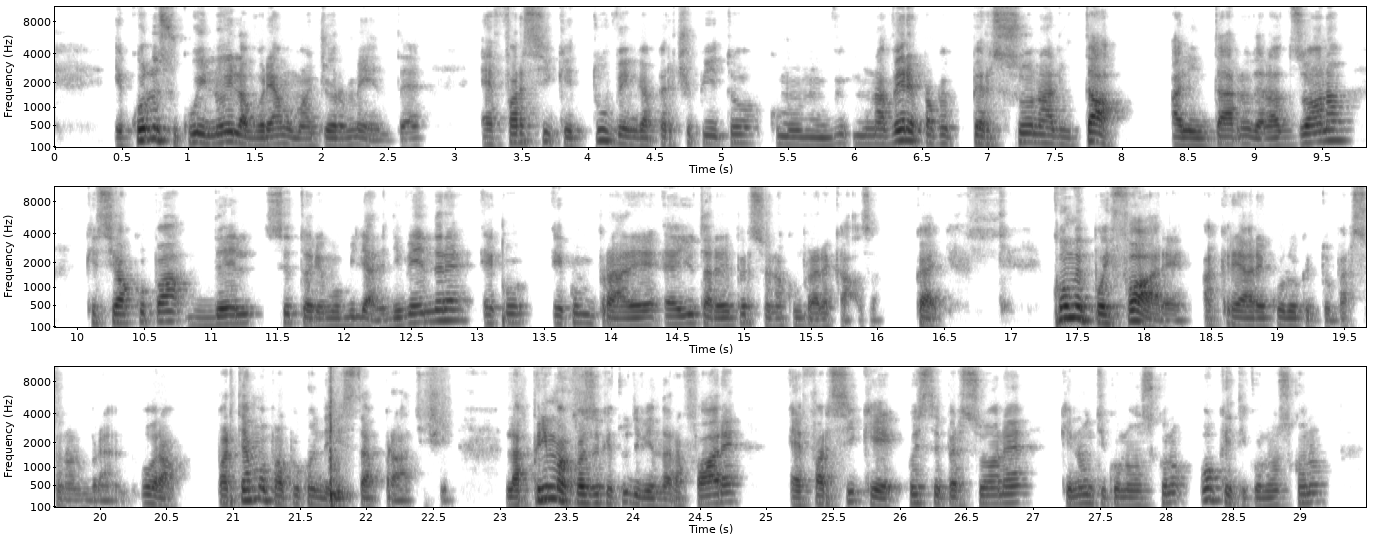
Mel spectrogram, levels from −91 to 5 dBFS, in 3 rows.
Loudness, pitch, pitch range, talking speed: -25 LUFS, 150 Hz, 125-170 Hz, 175 wpm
